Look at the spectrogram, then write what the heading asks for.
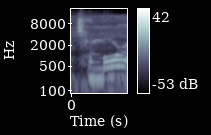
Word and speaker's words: Temora: So, yeah, Tamora, I believe is how you say that name.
